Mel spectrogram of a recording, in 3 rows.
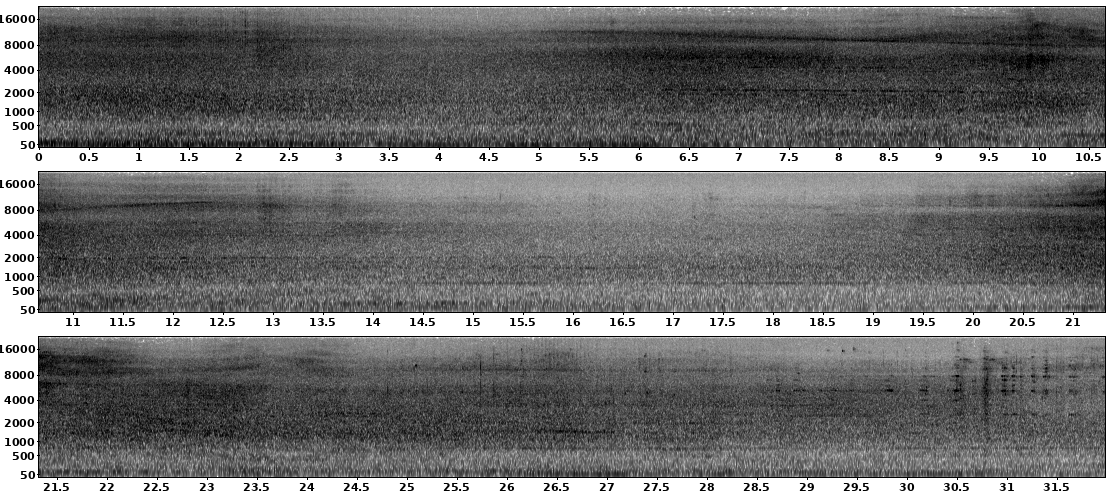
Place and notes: Zuoying - Train traveling through
Warning tone, Train traveling through, Traffic Noise, Rode NT4+Zoom H4n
